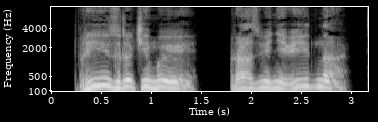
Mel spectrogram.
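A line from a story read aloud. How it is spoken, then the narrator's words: Plain. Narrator (Russian): спросил полицейский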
